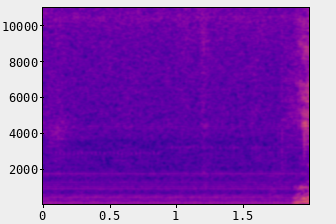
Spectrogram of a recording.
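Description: Steady electrical mains hum: a low, even buzz with a ladder of overtones that holds at one level.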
